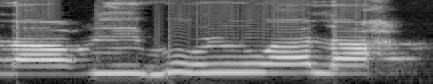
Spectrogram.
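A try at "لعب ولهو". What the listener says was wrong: La'ibu didengungkan Bu. La'ibu walah.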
